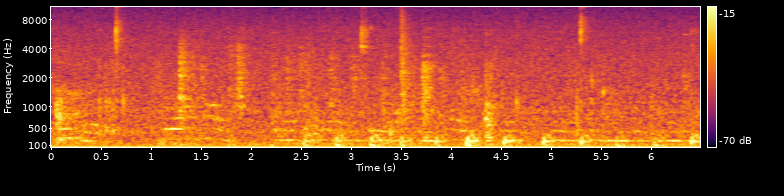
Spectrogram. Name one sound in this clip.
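A mascara wand brushes against eyelashes with soft, close-up clicks and crackles.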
